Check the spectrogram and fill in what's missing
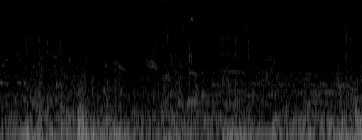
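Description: A loud, dense burst of booming blasts and crackling debris from an explosive detonating in Rise of the Tomb Raider fills the clip, with continuous rumbling and talk mixed underneath.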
